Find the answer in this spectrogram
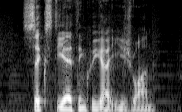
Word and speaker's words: Yixuan: Yixuan, not Yixuan. Yixuan. The Y is silent.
